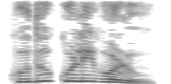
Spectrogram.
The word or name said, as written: ಕುದುಕುಳಿಗೊಳು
